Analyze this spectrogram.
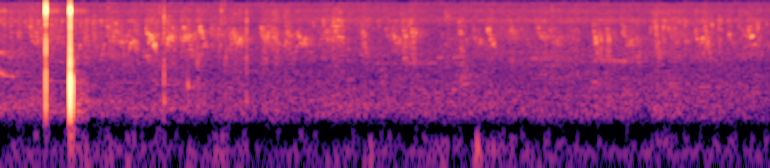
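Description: Near silence: faint rural outdoor background with a few faint high chirps, likely small birds, and two sharp clicks about half a second in.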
